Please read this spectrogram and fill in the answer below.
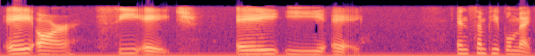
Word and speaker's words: archaea: I say it archaea because that's how I was taught.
